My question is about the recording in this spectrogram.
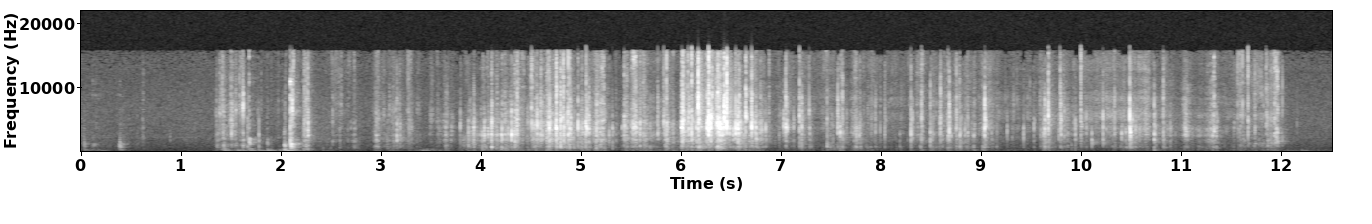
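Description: Clear plastic packet of fly-tying material being handled, crinkling and rustling in irregular bursts from about a second and a half in until near the end, loudest about halfway through.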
